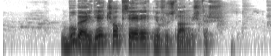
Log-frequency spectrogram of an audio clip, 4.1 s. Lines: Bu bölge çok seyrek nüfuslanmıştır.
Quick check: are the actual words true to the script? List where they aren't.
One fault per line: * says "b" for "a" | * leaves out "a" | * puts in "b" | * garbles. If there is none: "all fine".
all fine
